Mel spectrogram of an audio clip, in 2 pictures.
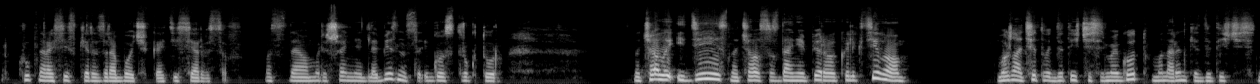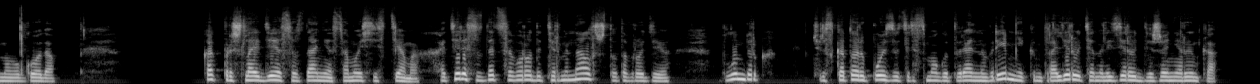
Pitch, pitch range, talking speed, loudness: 175 Hz, 160-195 Hz, 125 wpm, -20 LUFS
